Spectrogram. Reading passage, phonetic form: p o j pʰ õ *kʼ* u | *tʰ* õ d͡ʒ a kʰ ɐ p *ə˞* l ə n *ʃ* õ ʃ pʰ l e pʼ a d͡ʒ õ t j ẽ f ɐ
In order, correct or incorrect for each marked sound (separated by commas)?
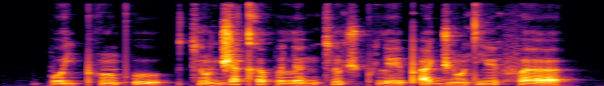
incorrect, incorrect, incorrect, incorrect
